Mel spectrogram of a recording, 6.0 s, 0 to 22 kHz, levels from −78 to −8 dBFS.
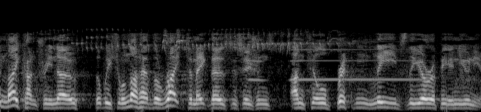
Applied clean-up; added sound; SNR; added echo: none; Wind instrument, woodwind instrument + Bird; 17 dB; none.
